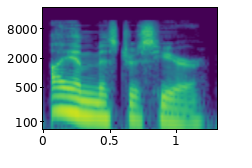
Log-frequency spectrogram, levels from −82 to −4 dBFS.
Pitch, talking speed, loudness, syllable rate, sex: 120 Hz, 185 wpm, -19 LUFS, 5.2 syllables/s, male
